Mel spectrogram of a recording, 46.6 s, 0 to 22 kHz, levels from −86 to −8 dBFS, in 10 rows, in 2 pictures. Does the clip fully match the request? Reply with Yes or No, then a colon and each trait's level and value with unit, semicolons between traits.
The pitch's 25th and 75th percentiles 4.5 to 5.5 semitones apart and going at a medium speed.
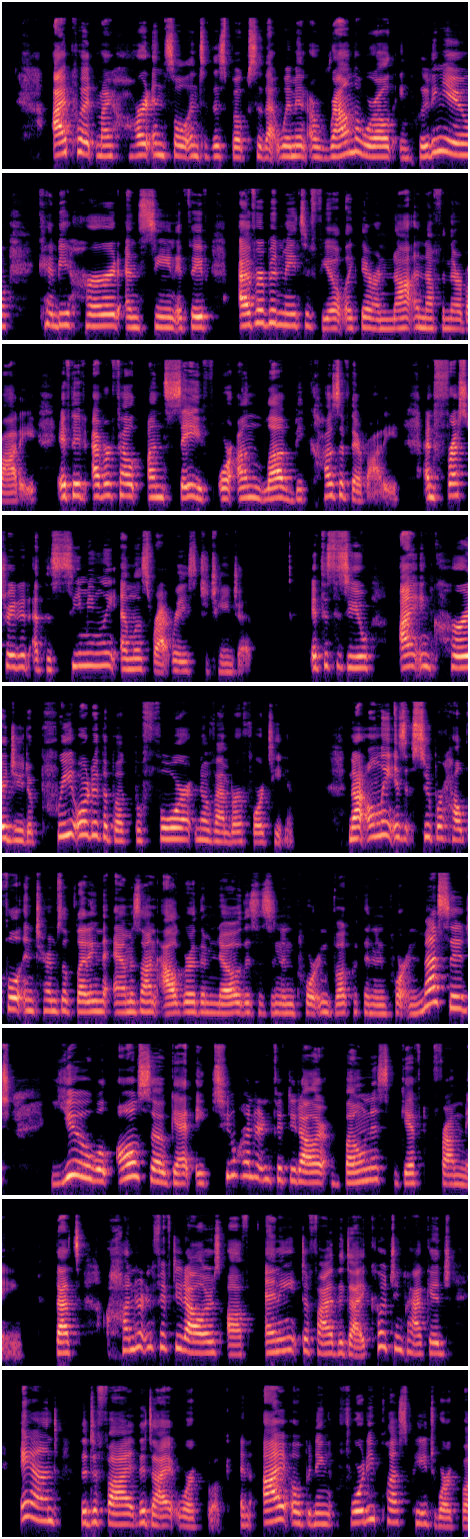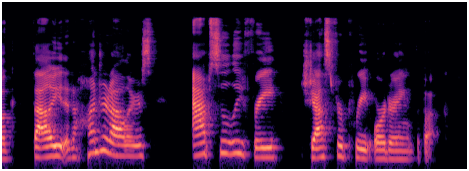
Yes: average, 4.8 semitones; average, 180 wpm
